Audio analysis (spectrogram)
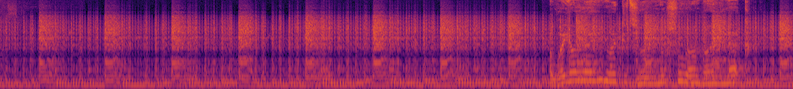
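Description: A rock song intro of distorted electric guitars chugging through a steady repeated riff, loud and dense, swelling fuller and brighter near the end as a new melodic line rises over it.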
